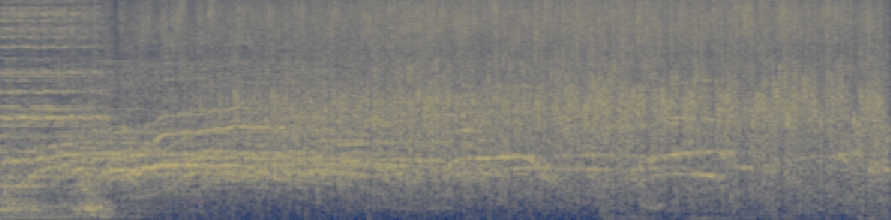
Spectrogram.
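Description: A large audience cheers and applauds loudly.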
